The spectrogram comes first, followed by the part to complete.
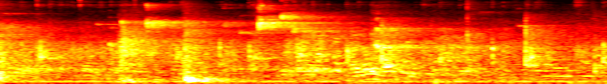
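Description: Background chatter in a table tennis hall, with scattered sharp clicks of ping-pong balls striking paddles and tables.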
